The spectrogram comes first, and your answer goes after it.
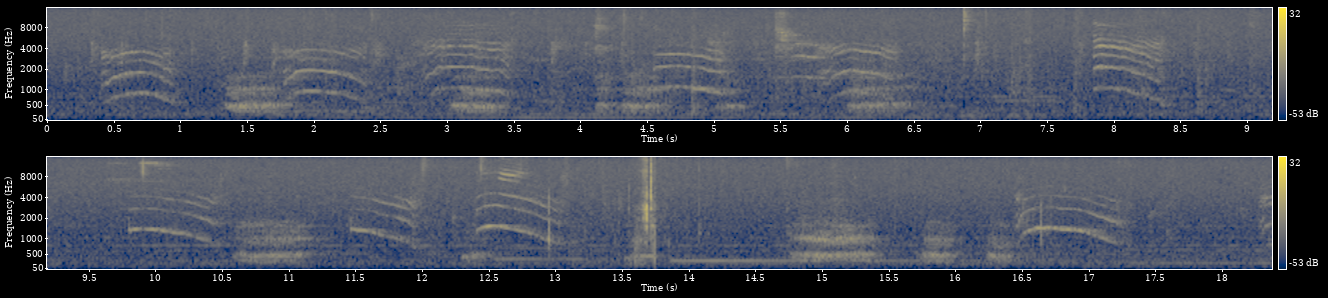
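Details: Five-day-old female Bengal kitten, born with suspected cerebellar hypoplasia and helped about by her mother, gives thin high arching mews in a steady series, one every second or so, over soft rustling and low indoor hum.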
